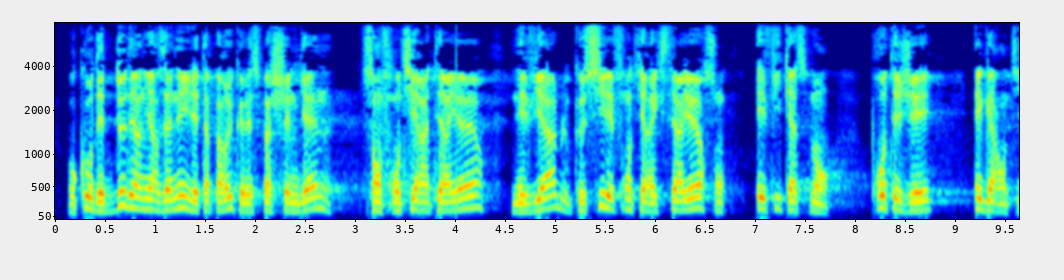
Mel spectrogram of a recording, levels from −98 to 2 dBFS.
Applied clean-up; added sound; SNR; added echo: neural mask model Resemble Enhance denoiser.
